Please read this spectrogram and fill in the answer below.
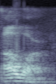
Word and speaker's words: hour: বলছি অনেস্ট, আমরা বলছি আওয়ার। তো এইসের উচ্চারণ কিন্তু হওয়ার মতো হয় নাই, এই জন্য তার পূর্বে আমাদের কি বসবে? এন বসবে।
